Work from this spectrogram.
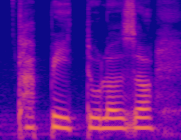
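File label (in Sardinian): "capìtulos", female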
